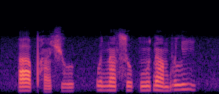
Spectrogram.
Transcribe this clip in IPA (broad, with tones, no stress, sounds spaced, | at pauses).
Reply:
a˦˨ pʰ ã˨ ʃ ʊ˦ | k͡p ʊ˦ n ã˦ s ʊ˦˨ p ũ˦ ɗ ã˦ b ʊ˦ l i˦˨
